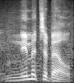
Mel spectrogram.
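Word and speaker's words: Nimmitabel: Hi, I'm and I come from Nimitabel, a little country town. You can see the snowy mountains from my ver. Nimitabel. Correct. Oh, I spelled that. I pronounced that right.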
